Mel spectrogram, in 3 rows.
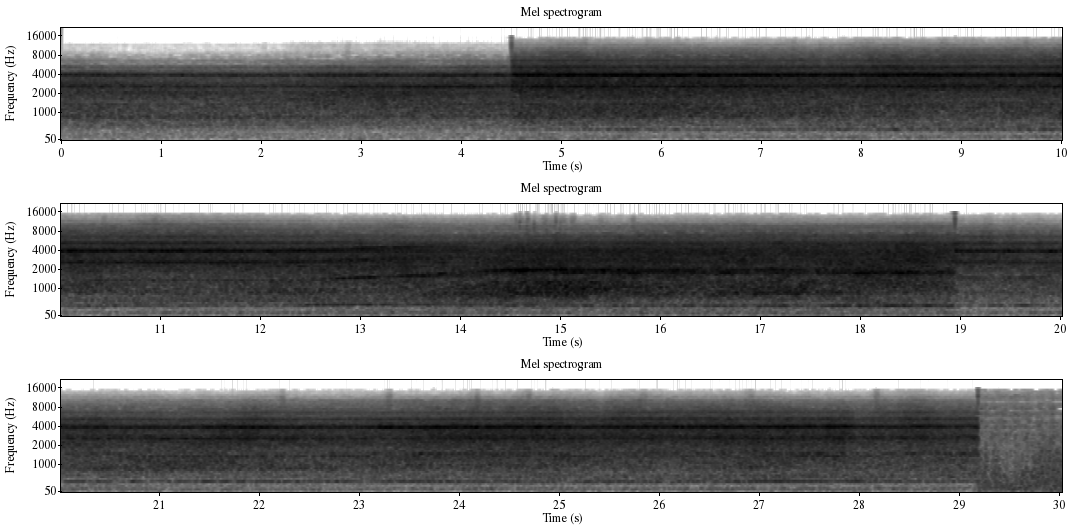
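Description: Jet fighter engines running: a steady rush with a high turbine whine. About 13 seconds in it grows louder and the whine rises in pitch, then it drops back suddenly about 19 seconds in. The level jumps abruptly at a few points, where the sound is cut.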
